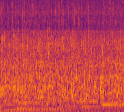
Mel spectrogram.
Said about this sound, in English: And let the river flow. Take you away. Catch you on the other side of the river's edge.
